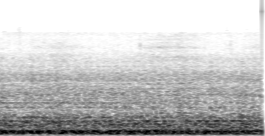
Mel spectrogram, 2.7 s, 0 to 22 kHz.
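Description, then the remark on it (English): A boat engine heard at night from inside a dark cabin bunk about 6.5 feet long drones steadily. It is a dense low rumble with a faint higher hiss, holding an even loudness throughout without pauses or voices. “The only thing is the noise of the engine, alright.”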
